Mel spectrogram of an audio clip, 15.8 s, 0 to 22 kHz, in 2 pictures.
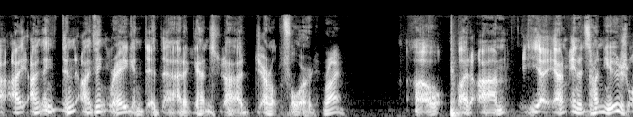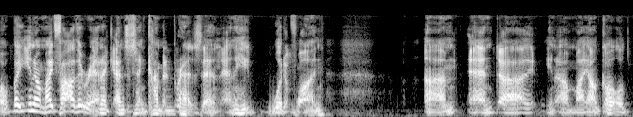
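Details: Adult man with a neurological disorder he calls spasmodic dystonia, caused by an injury in 1996 at age 42. Signals make his vocal cords tighten constantly; it is not a tissue injury. Kyoto surgery about eight months earlier improved reliability; now doing alternative therapies. Spasmodic dysphonia.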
